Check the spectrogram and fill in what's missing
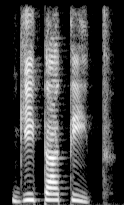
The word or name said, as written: गीतातीत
